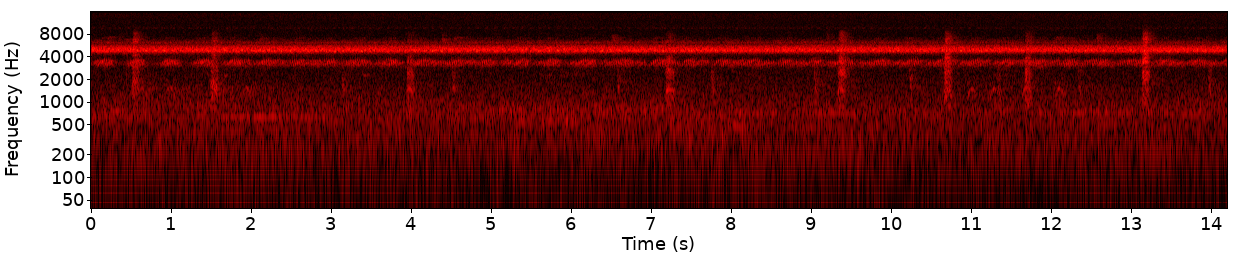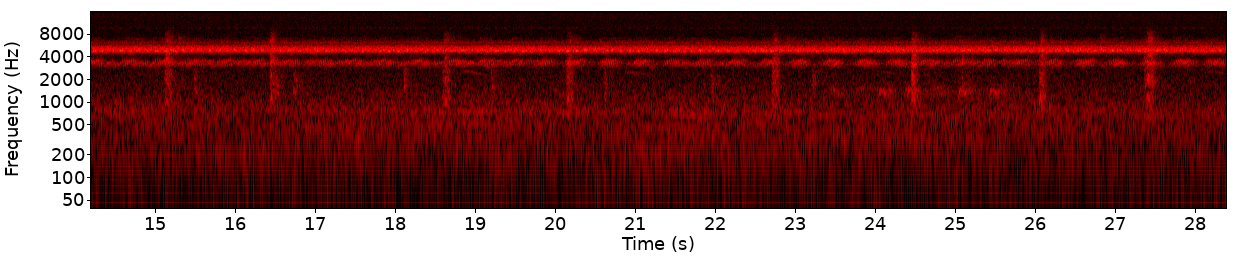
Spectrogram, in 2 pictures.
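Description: Steady chorus of calling insects in woodland: two unbroken high, shrill tones, one a rapid pulsing trill, with faint scattered ticks through it.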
